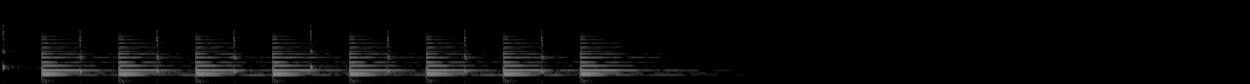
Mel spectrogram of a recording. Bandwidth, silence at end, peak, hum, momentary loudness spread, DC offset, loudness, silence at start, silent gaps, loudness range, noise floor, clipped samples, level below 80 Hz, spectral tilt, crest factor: 15 kHz; 5.55 s; -24 dBFS; none; 11 LU; under 0.1%; -40 LUFS; 0 s; none; 6 LU; under -90 dBFS; under 0.1%; -82 dBFS; -3 dB/octave; 20 dB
